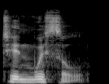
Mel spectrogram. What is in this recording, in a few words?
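"tin whistle", British English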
